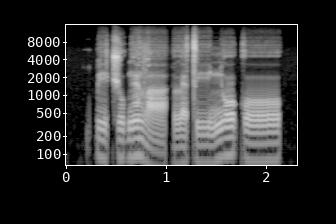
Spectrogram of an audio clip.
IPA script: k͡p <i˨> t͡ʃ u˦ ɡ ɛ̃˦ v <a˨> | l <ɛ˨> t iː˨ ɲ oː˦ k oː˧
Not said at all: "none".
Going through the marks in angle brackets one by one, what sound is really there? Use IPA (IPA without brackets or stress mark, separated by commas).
i˦˨, a˨, ɛ˨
